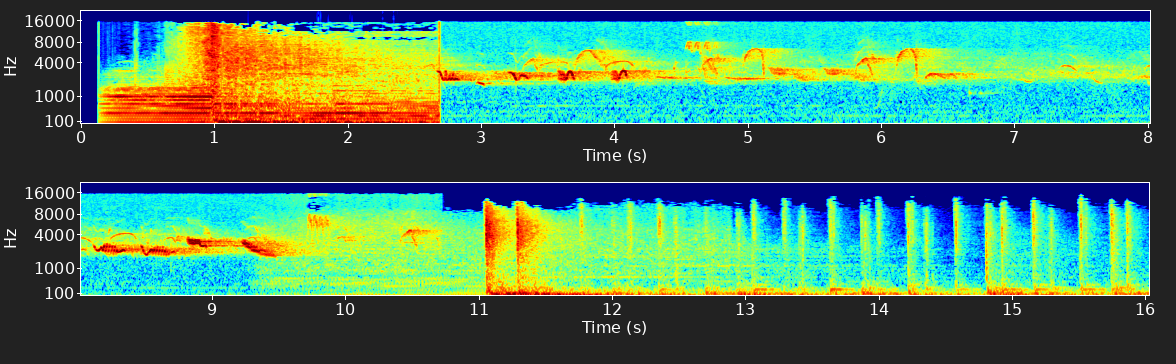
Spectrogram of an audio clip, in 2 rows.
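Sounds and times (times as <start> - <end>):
songbirds chirping: 2.7 - 11.0.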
